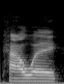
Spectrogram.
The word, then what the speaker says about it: Poway: barbershop poway i said it right right yes poway in college area brought me a tea i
